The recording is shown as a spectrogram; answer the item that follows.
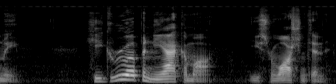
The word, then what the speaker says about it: Yakima: he grew up in yakima eastern washington it is not pronounced yakima just for you non-washingtonians and he said he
